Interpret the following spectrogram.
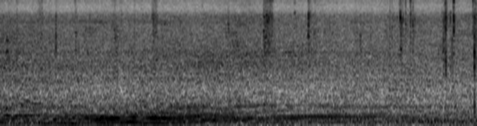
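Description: A motor vehicle's engine running steadily, a low hum that swells slightly over the first couple of seconds and then eases.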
